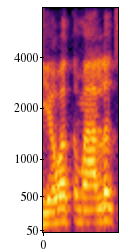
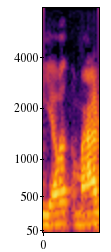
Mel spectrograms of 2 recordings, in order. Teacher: उत्तरेकडले यवतमालच म्हणतात आपण यवतमाळ म्हणतो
